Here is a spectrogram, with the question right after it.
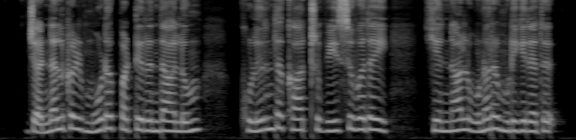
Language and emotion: Tamil, fearful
